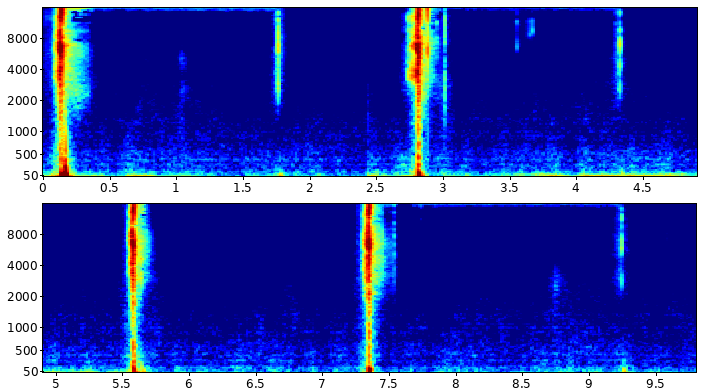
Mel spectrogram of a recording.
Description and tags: Lighter Flicks
Flicking a lighter.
